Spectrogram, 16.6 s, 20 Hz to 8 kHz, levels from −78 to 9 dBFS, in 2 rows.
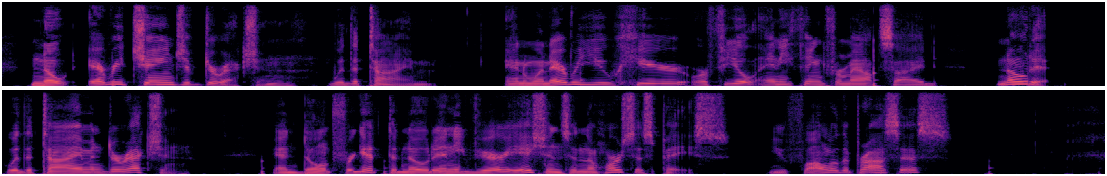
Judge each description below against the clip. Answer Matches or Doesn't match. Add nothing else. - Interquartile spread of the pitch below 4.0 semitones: Doesn't match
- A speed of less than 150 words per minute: Matches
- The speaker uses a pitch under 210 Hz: Matches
